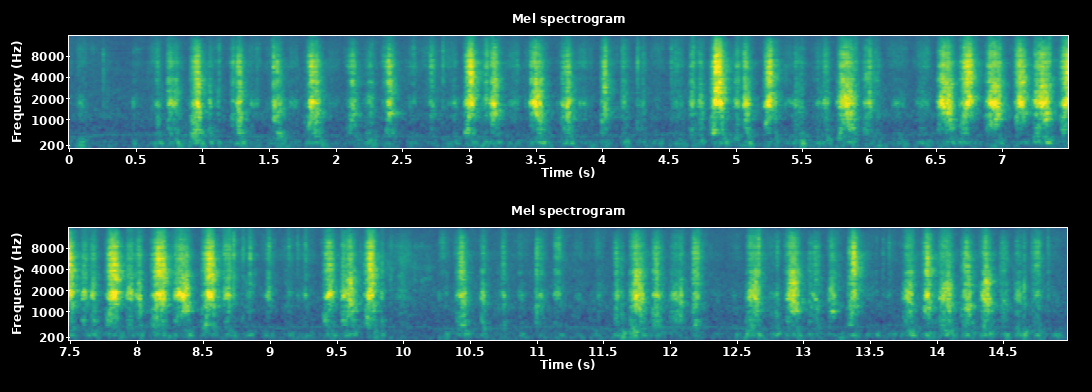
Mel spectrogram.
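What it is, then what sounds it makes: Scratch-art paper being scratched. A wooden stylus scratches a calendar square on a flat, black-coated scratch-art paper page in steady scratching strokes. The rough, bright rasping comes in quick rhythmic bursts with a brief pause near the middle.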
